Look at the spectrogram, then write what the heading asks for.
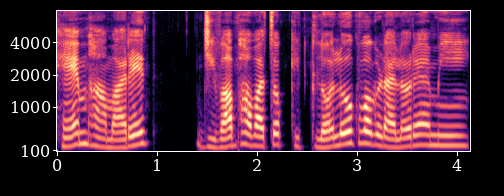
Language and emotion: Goan Konkani, sad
